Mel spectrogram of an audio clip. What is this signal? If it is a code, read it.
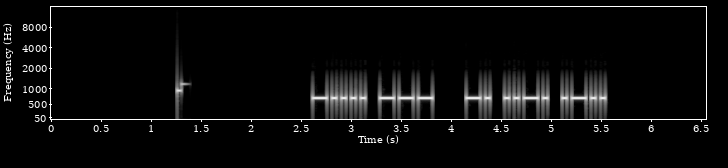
Morse code, heard as a keyed tone, about 25 wpm, 700 Hz. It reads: 6O NFL
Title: Winter Field Day Exchanges 25wpm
